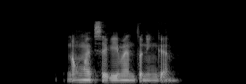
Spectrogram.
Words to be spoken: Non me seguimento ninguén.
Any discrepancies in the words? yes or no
no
